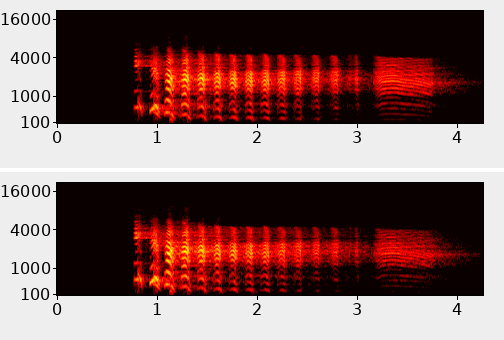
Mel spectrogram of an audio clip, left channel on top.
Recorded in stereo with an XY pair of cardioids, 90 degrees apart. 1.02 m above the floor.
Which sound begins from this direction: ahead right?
Laughter, at 0.8 s.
